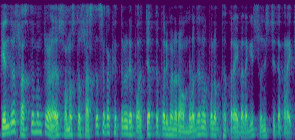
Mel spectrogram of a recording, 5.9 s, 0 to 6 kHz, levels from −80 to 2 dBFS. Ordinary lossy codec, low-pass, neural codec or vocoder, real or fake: none; 5.4 kHz; autoencoder, 48 kHz, 32 numbers a frame, DAC-VAE, trained on Japanese speech; fake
